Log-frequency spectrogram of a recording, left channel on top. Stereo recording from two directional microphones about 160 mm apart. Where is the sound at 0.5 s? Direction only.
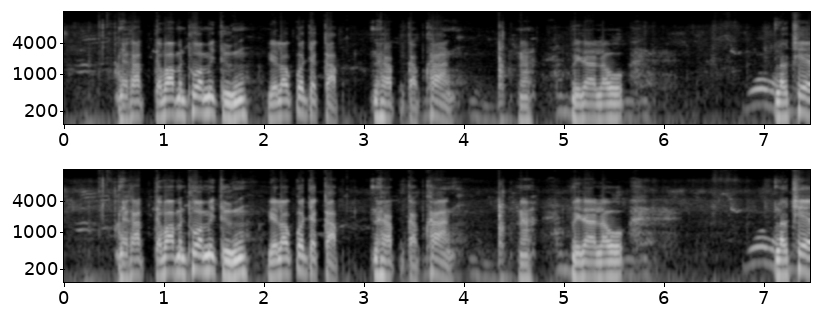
10° left (ahead or behind).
